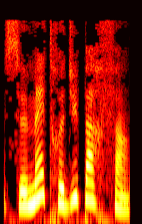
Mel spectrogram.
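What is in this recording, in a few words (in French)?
"se mettre du parfum", French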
